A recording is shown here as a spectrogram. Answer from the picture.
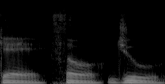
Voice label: "kethoju", concat syllables; Affixing experiment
